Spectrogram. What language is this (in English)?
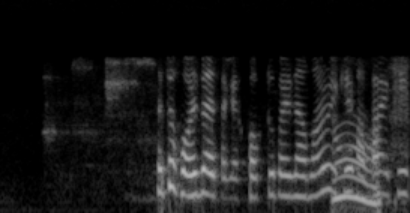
Assamese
